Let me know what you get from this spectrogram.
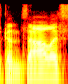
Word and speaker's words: Gonzalzles: It's Armand, A-R-M-A-N-D. Last name is Gonzalez, spelled quite differently, G-O-N-Z-A-L-Z-L-E-S.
